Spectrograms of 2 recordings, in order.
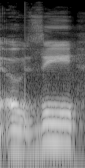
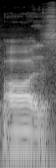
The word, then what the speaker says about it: Oz: but it's o z it's o z with a period but that's not really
